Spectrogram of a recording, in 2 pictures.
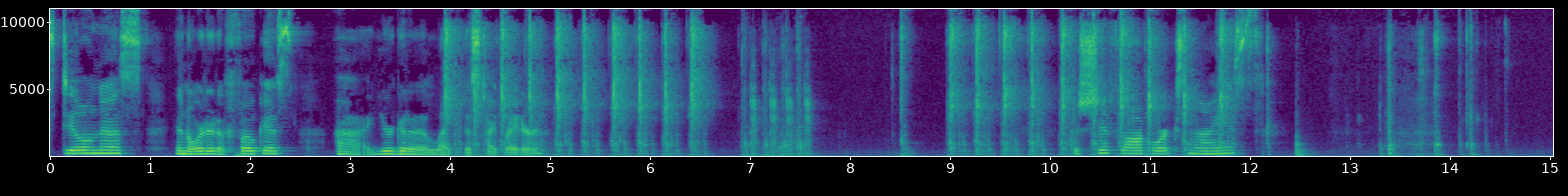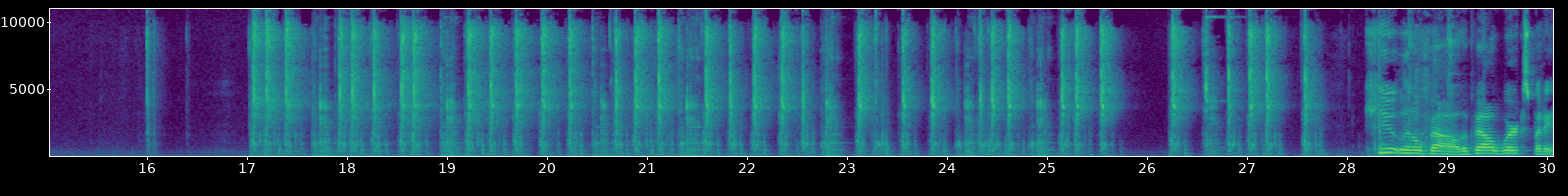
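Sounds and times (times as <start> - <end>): typewriter keys striking: 3.9 - 7.7, 9.0 - 11.9, 17.0 - 27.8
typewriter bell ding: 26.3 - 27.2.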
